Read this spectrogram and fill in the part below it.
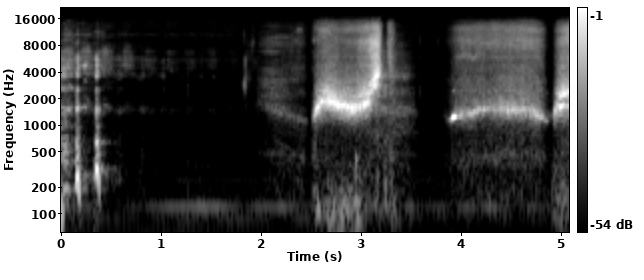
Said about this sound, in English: Why can't I whistle this morning? It's fall. That's what it is. This is not good. This is not good whistling weather.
